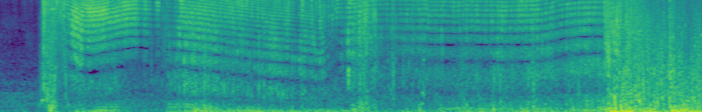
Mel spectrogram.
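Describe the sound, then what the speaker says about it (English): A firegleam crystal blasting apart in Horizon Forbidden West, a loud booming explosion with rumbling debris and rising whooshing tones that swell and sustain for several seconds, growing heavier toward the end. "Should be able to blow up that fire gleam."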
